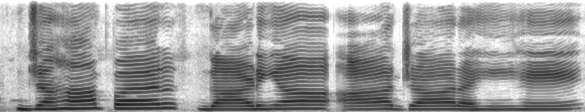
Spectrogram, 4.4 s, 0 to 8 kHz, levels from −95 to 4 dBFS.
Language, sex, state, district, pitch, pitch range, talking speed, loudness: Hindi, female, Madhya Pradesh, Bhopal, 240 Hz, 225-270 Hz, 95 wpm, -13 LUFS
